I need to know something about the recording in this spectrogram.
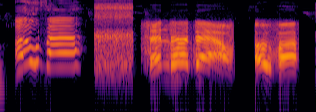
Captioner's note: walkie-talkie crackles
